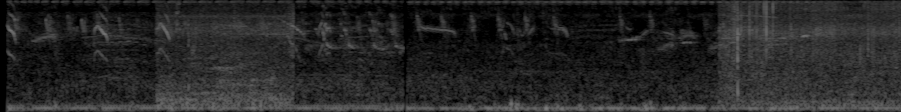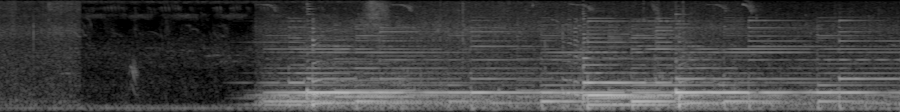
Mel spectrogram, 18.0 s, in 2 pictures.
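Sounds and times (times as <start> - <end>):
small birds chirping: 0.1 - 18.0
even hiss: 7.2 - 9.8, 11.5 - 18.0.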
